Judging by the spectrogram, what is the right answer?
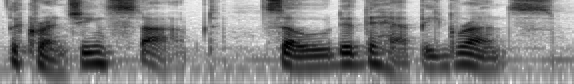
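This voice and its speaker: A story is told by a man whose medium-pitched voice carries a slight roughness. He reads with practised, careful phrasing, keeping the delivery expressive, deliberate, and dramatic.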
